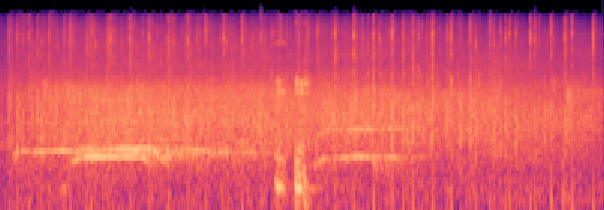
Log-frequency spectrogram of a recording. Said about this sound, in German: Einen großen Applaus!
